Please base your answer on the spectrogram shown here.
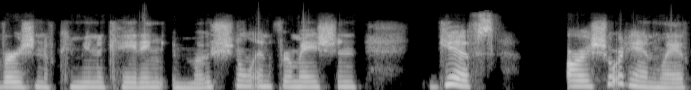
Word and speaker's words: GIF: topic of hot dispute the originators of the file type pronounce the g like j pronouncing the word like jif but another popular pronunciation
